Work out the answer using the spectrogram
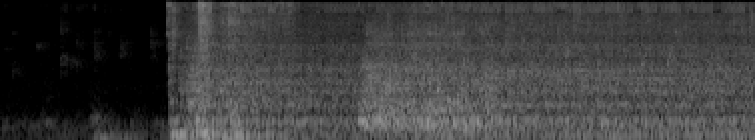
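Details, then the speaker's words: Maytag washer with low-flow error, fill valve plugs swapped onto the unused fabric softener and oxy valves: click then strong, steady rush of water, never sputtering; fill valve flowing fully. "a lot of water flowing can you hear that"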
